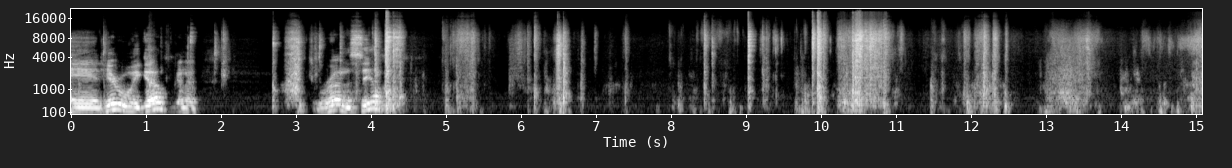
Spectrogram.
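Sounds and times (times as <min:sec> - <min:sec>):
plastic shrink wrap tearing: 0:08.4 - 0:11.2.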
